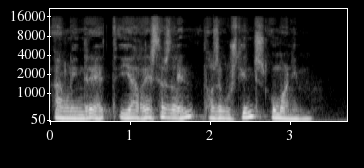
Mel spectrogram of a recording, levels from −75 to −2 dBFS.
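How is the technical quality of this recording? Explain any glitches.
The recording has two timing faults close together in the speech, one abrupt and one gradual.

Skip ahead, at 1.59 to 1.61 s, right after "hi ha restes de": a stretch of about seven tenths of a second never reached playback. It was dropped either in transit or by an overflowing jitter buffer that already had later audio queued. Playback jumps straight to that later audio with no gap filled in, so the speech lurches forward and the sounds on either side of the cut are butted together.

Jitter buffer speed-up, from 1.69 to 3.64 s: just after the skip, the receiver was still holding more audio than its target delay. To drain the excess, it repeatedly trimmed out short slices one or a few pitch periods long, removing roughly a fifth of a second in total. The speech runs at about 109% of normal speed with its pitch unchanged, so the remainder of the clip sounds slightly rushed and clipped in rhythm.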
